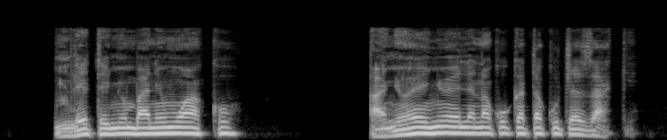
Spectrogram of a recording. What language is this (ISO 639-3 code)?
swa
